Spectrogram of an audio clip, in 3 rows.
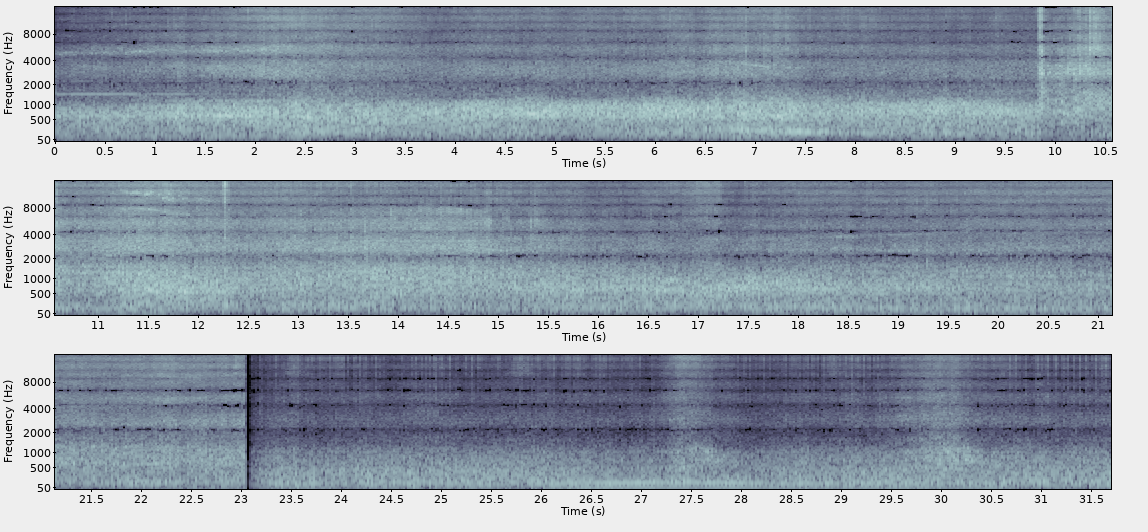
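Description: Roadside traffic noise at night, swelling and fading several times as vehicles go by. After a sudden cut about two-thirds of the way through, a steady engine drone and road noise heard from inside the moving 2006 Mustang with its 4.0 V6.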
